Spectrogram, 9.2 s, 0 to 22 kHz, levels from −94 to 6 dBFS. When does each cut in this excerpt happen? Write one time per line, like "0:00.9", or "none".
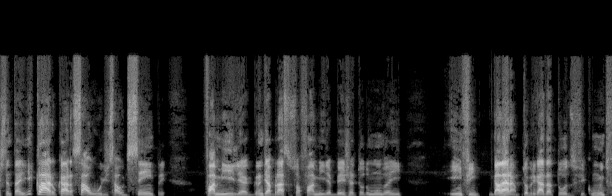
0:07.8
